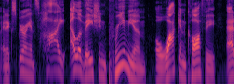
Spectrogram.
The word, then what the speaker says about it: Oaxaca: From Oaxaca. Are you impressed that I knew Is how that to how you pronounce pronounce that?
